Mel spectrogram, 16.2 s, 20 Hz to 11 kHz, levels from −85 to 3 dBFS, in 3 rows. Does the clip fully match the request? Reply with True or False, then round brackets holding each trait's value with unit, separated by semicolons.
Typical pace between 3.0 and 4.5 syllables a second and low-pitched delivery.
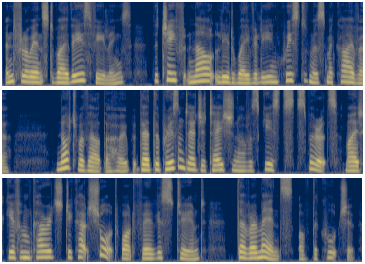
False (4.3 syllables/s; 195 Hz)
